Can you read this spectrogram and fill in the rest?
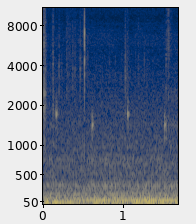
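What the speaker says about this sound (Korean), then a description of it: "엔진 소리가 상당히 듣기 좋게 들리죠." Genesis GV80 Coupe driving at high speed, heard from inside as a steady, dense roar of engine and road noise that holds level throughout, with faint higher tones drifting in and out.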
